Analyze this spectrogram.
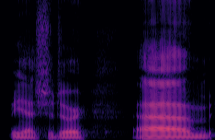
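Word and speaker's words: Shedeur: And then obviously his son Shadur, how do you say his name? – I think it's Shadur. – Shadur.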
